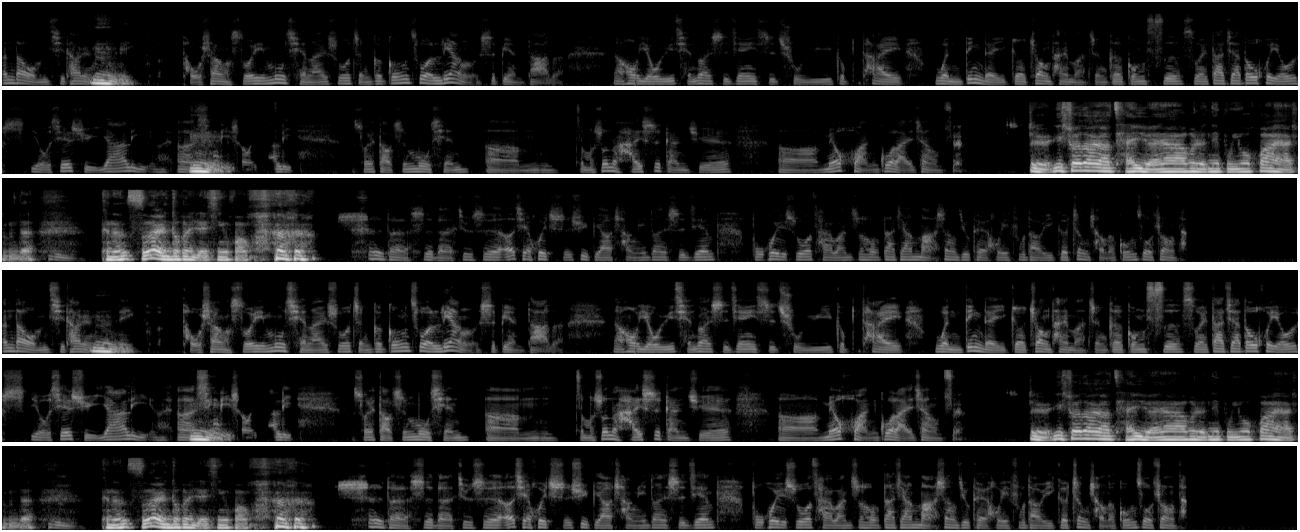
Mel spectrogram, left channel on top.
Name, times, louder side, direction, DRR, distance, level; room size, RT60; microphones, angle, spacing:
voice 1, 0.0-1.3 1.8-22.6 26.4-26.7 29.3-37.8, right 5 dB, 55° right, 1.1 m, -37 dB
voice 2, 0.9-1.3 14.8-15.1 23.2-26.5 26.9-29.1, left 2 dB, 25° left, 0.6 m, -19 dB
head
